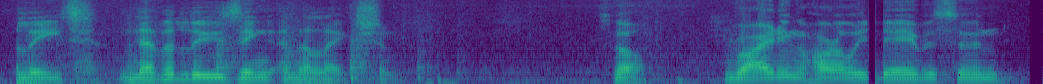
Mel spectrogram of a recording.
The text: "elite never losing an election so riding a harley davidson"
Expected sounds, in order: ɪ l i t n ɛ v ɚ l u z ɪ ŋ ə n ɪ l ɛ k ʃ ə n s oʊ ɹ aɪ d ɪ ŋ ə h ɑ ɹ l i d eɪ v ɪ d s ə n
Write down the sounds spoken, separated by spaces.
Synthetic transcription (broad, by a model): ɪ l i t n ɛ v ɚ l u z ɪ ŋ ə n ɪ l ɛ k ʃ ə n s oʊ ɹ aɪ d ɪ ŋ h ɑ ɹ l i d eɪ v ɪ s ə n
